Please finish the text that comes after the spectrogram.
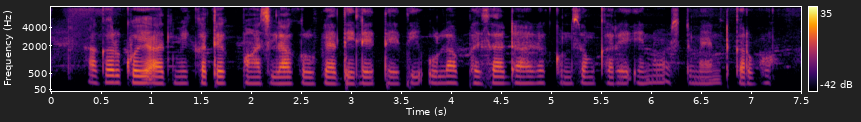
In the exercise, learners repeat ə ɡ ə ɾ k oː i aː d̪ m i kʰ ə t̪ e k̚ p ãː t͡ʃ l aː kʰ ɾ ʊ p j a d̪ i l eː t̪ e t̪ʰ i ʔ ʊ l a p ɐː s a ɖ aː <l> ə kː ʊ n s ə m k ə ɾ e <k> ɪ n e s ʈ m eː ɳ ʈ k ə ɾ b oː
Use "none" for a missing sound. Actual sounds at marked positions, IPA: ɾ, ʔ

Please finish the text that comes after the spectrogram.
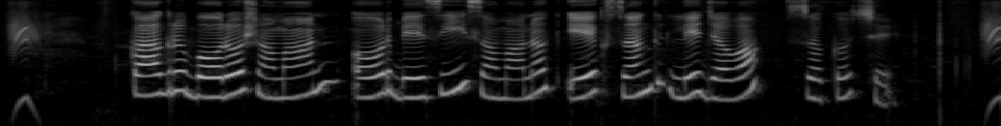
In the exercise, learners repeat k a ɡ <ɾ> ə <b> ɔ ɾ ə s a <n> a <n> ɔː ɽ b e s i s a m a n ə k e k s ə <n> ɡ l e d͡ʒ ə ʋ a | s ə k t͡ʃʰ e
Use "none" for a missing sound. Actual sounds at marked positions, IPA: ɾ, b, m, n, ŋ

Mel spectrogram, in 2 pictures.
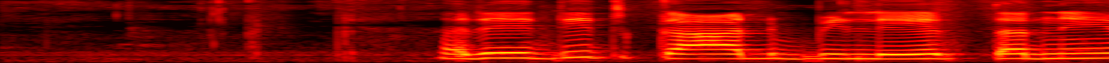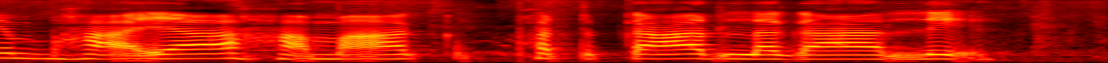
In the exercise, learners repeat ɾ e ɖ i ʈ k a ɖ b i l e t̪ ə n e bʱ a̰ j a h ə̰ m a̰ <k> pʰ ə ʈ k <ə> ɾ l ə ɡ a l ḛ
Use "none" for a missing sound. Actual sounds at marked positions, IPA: k, a

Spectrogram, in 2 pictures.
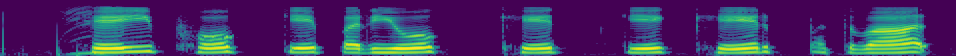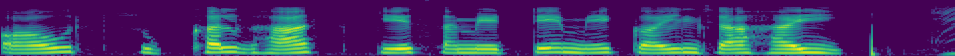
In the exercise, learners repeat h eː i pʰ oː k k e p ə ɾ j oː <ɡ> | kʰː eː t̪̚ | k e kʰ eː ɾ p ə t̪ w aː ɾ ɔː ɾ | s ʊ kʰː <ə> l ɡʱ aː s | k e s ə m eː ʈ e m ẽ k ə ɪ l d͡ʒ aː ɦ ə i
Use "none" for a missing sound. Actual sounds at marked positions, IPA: ɡ, ə

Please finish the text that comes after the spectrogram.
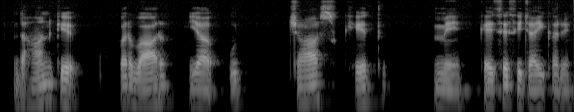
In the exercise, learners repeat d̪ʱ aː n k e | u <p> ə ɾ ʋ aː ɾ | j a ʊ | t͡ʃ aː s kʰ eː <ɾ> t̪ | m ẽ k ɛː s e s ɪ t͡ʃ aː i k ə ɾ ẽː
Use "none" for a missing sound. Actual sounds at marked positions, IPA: p, none

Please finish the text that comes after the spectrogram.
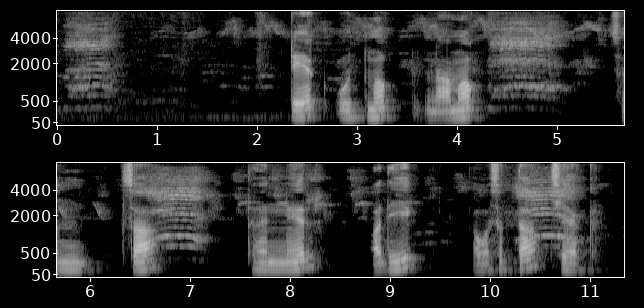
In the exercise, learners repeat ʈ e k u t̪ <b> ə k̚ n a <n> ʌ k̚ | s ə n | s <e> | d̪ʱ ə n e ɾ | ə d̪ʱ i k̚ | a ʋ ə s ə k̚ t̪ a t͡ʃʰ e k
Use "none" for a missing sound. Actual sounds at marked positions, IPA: m, m, a

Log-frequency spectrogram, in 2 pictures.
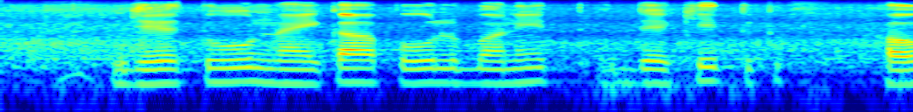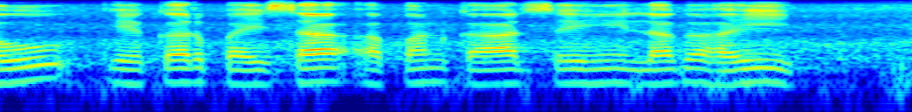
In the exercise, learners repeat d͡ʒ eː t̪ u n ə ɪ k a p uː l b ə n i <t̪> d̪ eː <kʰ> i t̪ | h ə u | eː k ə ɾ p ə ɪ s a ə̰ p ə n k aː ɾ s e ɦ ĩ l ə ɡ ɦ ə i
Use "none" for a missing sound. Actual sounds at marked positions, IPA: t̪, kʰ

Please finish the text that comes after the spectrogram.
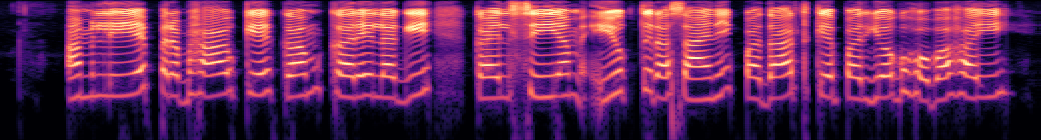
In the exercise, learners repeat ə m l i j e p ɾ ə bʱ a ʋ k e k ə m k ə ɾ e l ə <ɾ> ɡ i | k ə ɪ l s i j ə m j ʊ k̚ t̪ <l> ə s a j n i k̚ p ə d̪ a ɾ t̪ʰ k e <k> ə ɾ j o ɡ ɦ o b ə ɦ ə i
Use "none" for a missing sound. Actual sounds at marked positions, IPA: none, ɾ, p

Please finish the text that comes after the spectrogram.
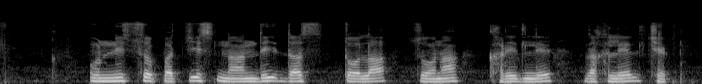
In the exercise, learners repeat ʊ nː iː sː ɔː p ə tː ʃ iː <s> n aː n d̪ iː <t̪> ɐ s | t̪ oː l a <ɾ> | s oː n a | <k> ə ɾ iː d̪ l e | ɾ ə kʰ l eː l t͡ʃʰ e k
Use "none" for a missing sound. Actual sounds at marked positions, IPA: s, d̪, none, kʰ

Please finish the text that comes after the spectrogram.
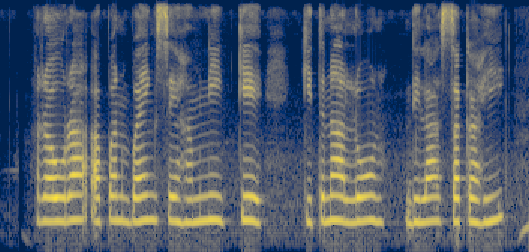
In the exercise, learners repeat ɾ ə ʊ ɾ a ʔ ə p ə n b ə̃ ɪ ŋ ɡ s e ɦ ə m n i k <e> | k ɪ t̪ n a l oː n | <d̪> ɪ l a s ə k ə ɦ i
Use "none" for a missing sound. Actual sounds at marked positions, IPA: e, d̪

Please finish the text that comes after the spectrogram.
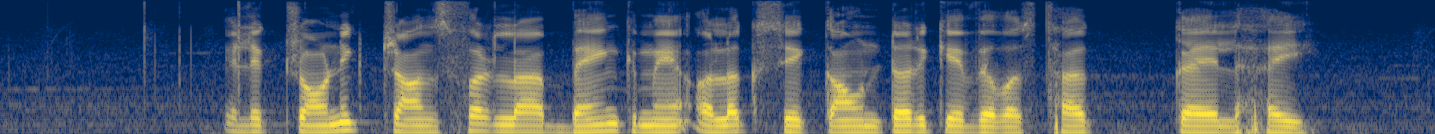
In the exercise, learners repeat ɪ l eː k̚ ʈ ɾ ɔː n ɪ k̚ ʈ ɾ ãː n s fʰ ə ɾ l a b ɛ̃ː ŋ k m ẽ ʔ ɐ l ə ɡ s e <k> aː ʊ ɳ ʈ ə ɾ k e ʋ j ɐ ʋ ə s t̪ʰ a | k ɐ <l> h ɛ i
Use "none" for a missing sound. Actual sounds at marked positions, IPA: k, l

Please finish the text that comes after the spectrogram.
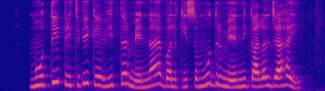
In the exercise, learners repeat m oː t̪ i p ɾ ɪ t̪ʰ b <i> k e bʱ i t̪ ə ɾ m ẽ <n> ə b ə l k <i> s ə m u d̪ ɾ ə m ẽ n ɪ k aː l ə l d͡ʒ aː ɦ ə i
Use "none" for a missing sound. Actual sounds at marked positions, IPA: i, n, i

